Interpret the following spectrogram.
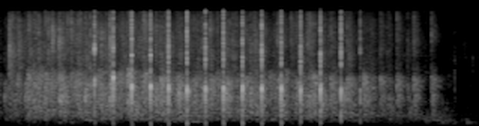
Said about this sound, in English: Let's have one more round of applause for our six National Board Certified Teachers.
